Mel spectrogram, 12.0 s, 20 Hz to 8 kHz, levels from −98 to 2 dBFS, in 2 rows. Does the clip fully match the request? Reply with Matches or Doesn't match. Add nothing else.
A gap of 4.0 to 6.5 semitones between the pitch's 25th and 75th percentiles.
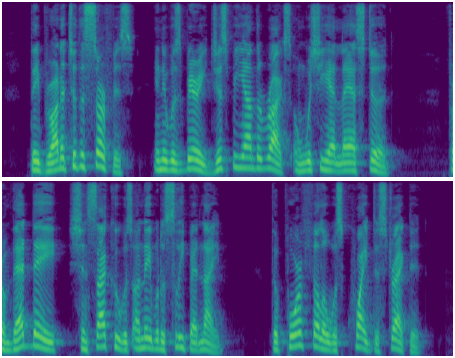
Matches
